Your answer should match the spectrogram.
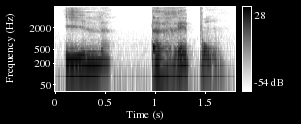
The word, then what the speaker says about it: répond: Il répond. So, final D is not pronounced. You only have this on nasal sound at the end.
